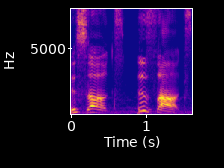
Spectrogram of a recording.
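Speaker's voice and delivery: play-acted, slow, tearful crying through the words. Retelling own reaction to a team finishing: imitating own tearful voice. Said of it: "So I'm crying".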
